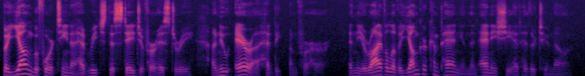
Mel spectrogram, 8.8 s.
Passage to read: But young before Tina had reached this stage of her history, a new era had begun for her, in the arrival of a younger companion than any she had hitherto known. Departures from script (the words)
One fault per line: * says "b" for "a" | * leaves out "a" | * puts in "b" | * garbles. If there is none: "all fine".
all fine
